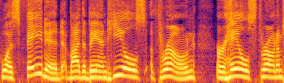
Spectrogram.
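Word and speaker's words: Hel's: So it looks like, at first I thought it was Hell's Throne when I first saw the name, but then there's only one L because it's Heel's Throne, and Heel has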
